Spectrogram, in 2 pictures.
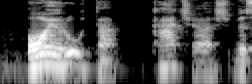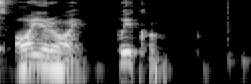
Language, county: Lithuanian, Vilnius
